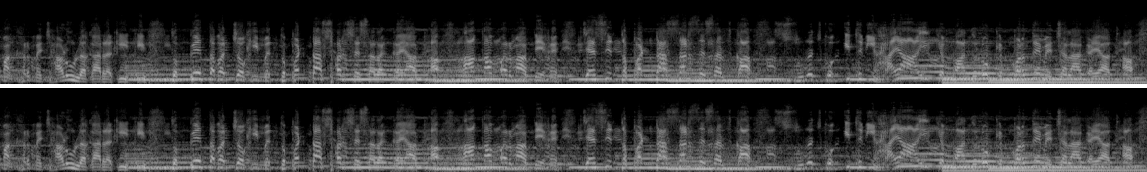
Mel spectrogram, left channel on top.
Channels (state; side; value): identical; both; correlation 1.00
